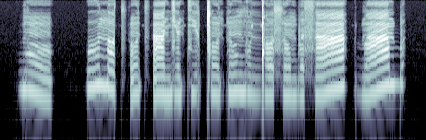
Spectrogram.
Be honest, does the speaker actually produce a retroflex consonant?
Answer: no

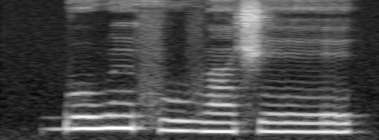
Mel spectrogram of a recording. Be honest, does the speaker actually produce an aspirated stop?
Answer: no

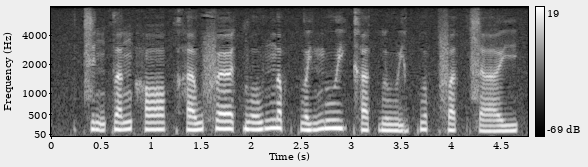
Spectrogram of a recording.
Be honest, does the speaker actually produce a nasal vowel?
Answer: no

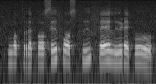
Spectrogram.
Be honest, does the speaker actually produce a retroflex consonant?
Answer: yes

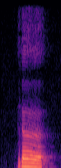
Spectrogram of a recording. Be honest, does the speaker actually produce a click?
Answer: no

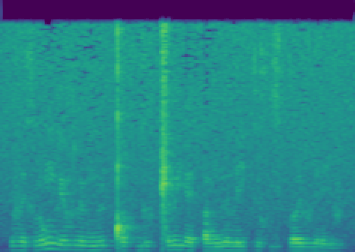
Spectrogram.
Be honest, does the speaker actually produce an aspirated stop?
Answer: no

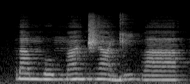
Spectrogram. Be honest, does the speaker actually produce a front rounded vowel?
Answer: no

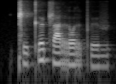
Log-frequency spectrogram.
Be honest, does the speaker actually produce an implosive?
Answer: no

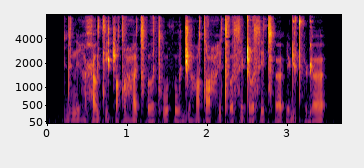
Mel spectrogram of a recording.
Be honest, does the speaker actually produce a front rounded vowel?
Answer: yes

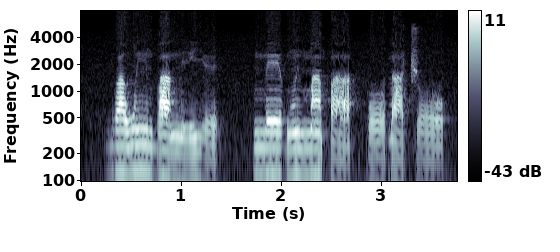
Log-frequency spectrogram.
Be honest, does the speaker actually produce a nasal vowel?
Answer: yes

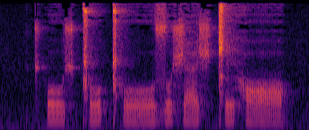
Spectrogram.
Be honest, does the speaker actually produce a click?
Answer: yes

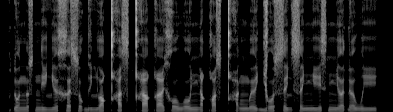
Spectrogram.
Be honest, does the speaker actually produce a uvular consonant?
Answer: yes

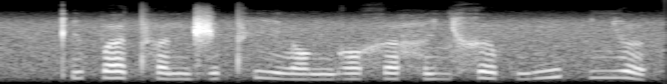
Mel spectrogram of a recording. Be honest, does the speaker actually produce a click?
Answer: no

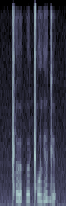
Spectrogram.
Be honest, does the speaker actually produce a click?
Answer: yes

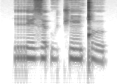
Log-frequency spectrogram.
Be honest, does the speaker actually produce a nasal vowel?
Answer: yes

